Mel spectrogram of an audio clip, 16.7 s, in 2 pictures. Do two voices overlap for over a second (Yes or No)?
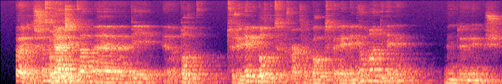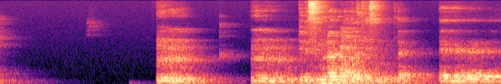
No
